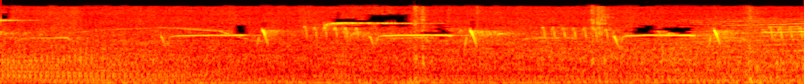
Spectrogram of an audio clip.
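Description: Birds calling, with short high notes repeated every half second to a second, over a steady low background rumble.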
